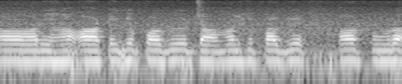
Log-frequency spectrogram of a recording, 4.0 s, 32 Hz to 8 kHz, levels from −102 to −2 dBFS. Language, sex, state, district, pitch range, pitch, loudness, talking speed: Hindi, male, Haryana, Rohtak, 145-150 Hz, 145 Hz, -16 LUFS, 150 wpm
